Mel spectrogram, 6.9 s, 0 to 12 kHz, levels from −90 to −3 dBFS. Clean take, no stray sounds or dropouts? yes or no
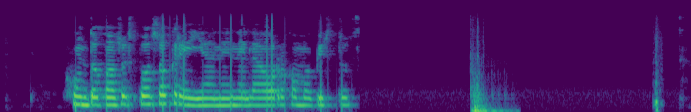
no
